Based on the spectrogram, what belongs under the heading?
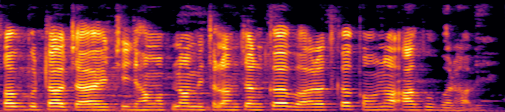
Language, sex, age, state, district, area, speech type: Maithili, female, 60+, Bihar, Saharsa, rural, spontaneous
